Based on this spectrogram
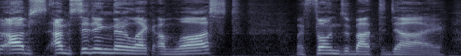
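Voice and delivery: normal talking voice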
